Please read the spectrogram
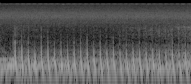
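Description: Helicopter in flight, its rotor blades beating in a fast, even chop.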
